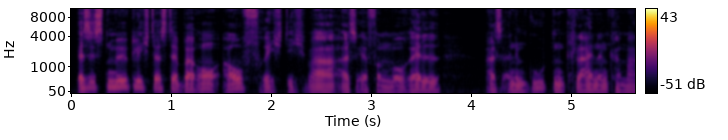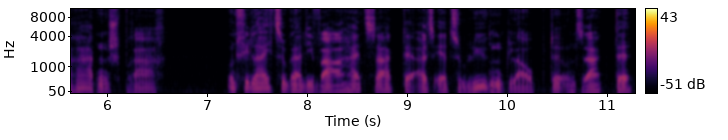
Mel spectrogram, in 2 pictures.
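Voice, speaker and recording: An actor playing a reflective, well-off man of letters, narrating a literary radio play in a measured, analytical way. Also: lowish voice, very animated, a little mellow, dry recording. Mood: contemplative. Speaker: first-person narrator.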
